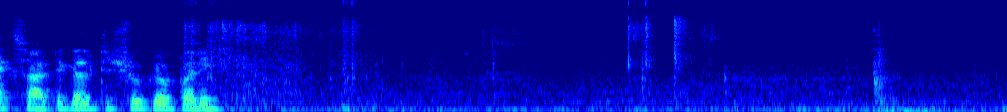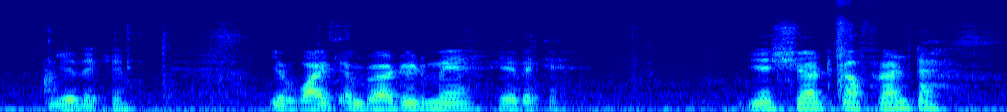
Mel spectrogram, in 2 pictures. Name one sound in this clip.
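Fabric rustles as it is unfolded and handled.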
